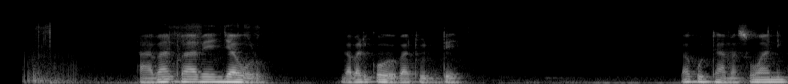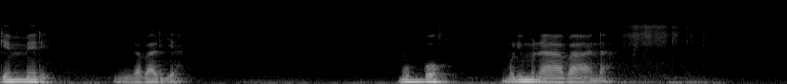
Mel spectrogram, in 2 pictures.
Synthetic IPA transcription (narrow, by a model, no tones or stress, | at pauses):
aβaːntuaβe̞ːɲɟawulo̞ | ŋɡaβaliko̞ːjoβatudːe̞ | βakutːaːmasowaːniɡe̞mːe̞ɾe̞ | ŋɡaβalja | mubːo̞mulimunaːβaːna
